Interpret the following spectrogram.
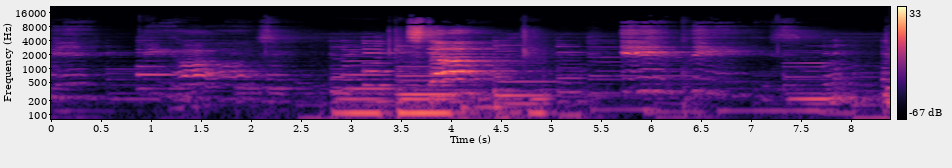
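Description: Live jazz: an electric guitar plays chords and fills over upright double bass notes in a pause between sung lines.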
